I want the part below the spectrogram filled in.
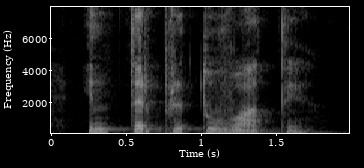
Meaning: to interpret
- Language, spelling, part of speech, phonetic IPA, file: Ukrainian, інтерпретувати, verb, [interpretʊˈʋate], Uk-інтерпретувати.ogg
